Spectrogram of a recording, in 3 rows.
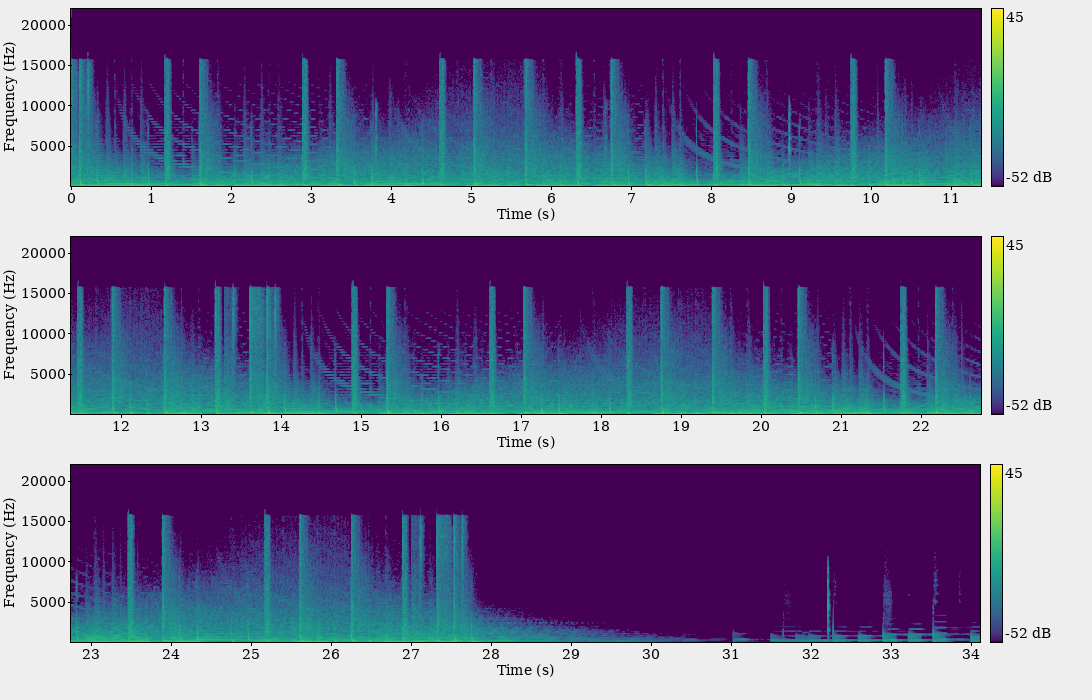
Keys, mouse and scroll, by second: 3.8 click, 6.7 click, 9.0 click, 10.9-14.1 typing, 14.6 Return, 15.3-19.1 typing, 23.6 Return, 24.8 shift+8, 26.0-29.9 typing, 32.2 click.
